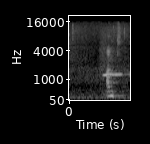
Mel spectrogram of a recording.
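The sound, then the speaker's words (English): A person whistles briefly, a thin, breathy note sliding into a higher pitch, just a second of tune with no talking. “If I whistle, very badly.”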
